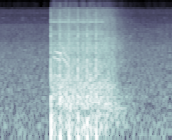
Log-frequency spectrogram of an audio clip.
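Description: A rapid burst of about six gunshots fired at fish in the video game Tomb Raider Remastered III, loud and close, with a short ringing decay and no talk.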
